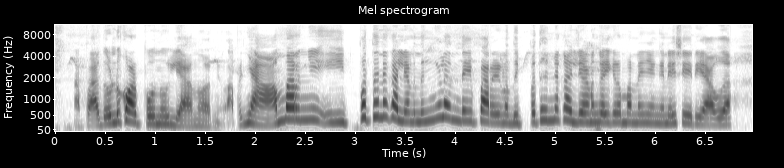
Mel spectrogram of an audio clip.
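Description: A woman's high-pitched voice with very wide pitch swings and a dry, close sound with no echo. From Palakkad, Kerala. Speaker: vlogger. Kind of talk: casual chat.

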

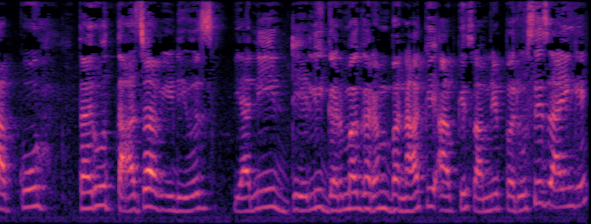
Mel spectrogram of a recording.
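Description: A woman is speaking. Her voice is high-pitched. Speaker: vlogger. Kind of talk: casual vlog chat. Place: home room. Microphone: phone near.

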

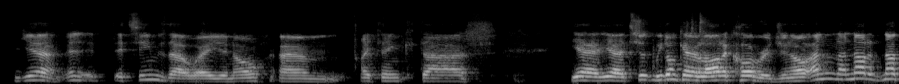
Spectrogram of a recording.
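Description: A high-pitched man with an Irish Midlands accent, lively intonation and a fairly slow pace. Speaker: Gaelic football player. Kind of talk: casual chat.

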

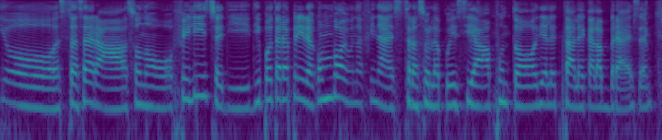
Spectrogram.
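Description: A woman with an unremarkable speaking voice talks at a moderate pace and medium pitch, with fairly even intonation and hardly any pauses. The recording is very clean, with a silent background. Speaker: event presenter. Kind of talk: event introduction. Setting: stage with audience.

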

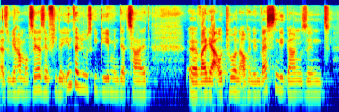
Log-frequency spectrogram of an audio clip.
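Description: A woman's unremarkable speaking voice, fairly low in pitch, at a moderate pace with ordinary pitch variation. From East Germany. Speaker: author and professor; professor. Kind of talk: reading aloud; panel discussion and reading. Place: hall.

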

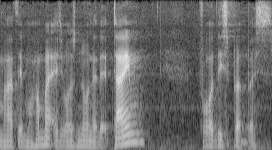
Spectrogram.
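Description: A man's voice at a very fast pace. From Malaysia, Penang; Malaysia. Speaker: liver specialist doctor; guest. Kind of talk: formal speech. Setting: stage with audience. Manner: formal. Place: hall. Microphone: podium.

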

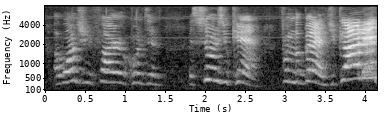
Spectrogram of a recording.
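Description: A woman's put-on character voice, extremely high-pitched, at a moderate pace with ordinary pitch variation and big swings in loudness. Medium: comedy sketch. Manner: threatening, bossy.

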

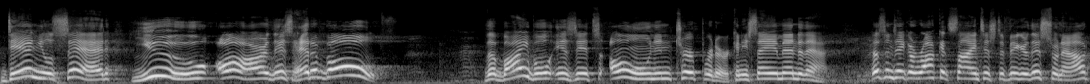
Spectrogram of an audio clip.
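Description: A man speaks at a high pitch. He keeps a fairly slow pace. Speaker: preacher. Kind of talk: sermon. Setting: stage with audience. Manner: animated; emphatic. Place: hall. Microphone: lapel.

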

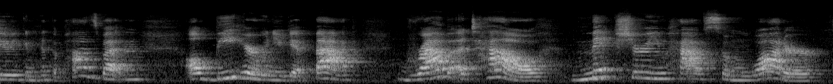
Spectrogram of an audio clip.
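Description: Audible room echo carries a woman's high voice as she speaks at a fairly slow pace with very wide pitch swings. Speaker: fitness instructor. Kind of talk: workout intro instructions. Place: home room. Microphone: camera far.

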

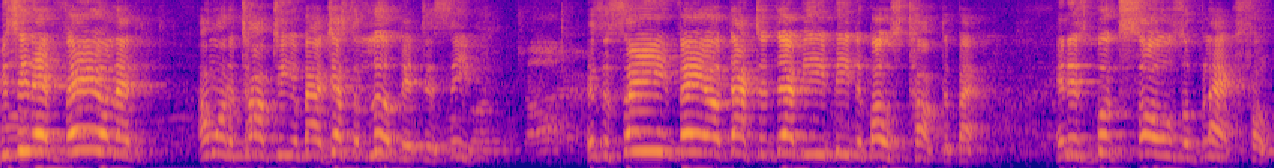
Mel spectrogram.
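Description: A man's extremely high-pitched voice in a Texas accent, moderate pace, ordinary pitch variation, and big swings in loudness. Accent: Southern US, Texas. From Luling, Texas. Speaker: university administrator and former naval officer. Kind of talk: public lecture to an audience. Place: hall. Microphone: podium.

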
